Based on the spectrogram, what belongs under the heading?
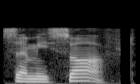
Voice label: "semisoft", English

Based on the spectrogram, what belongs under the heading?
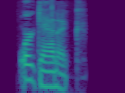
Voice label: "organic", English voice

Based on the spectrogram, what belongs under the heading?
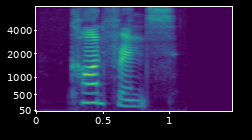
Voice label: "conference", english

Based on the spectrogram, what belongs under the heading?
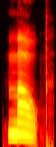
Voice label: "mope", voice, spelling

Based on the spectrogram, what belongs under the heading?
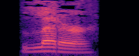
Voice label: "letter", spelling

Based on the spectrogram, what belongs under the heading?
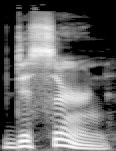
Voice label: "discern", english spelling

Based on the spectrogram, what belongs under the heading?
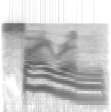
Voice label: "siren", English

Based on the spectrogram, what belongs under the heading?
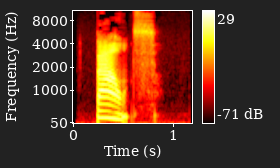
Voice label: "bounce", spelling

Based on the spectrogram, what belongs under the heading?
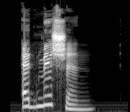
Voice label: "admission", English voice

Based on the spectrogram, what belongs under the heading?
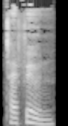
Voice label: "typhoon", English spelling voice

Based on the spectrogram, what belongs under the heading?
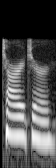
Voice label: "charger", English

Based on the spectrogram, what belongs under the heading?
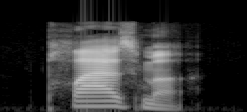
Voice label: "plasma", voice spelling

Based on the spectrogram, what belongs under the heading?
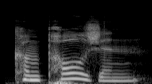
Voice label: "compulsion", english

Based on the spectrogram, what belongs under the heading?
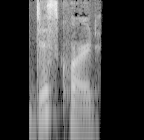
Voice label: "discord", english spelling

